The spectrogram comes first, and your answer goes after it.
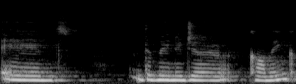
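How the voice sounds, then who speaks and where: A woman speaks with a Russian accent in a flat, monotone delivery. There is noticeable noise in the background. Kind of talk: casual chat.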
